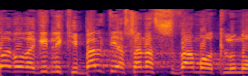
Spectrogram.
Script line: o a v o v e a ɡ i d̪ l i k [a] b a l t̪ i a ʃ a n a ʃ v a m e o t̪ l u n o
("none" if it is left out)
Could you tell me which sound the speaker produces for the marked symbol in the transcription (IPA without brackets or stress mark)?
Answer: i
